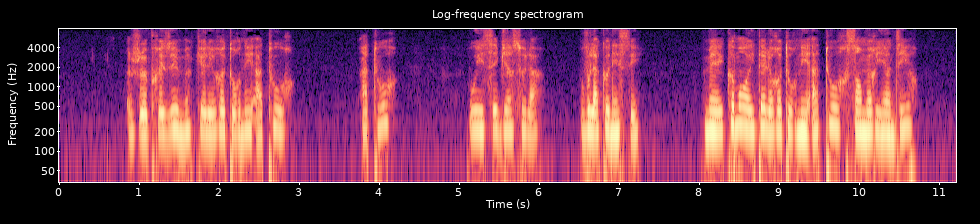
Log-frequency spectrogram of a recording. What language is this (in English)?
French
